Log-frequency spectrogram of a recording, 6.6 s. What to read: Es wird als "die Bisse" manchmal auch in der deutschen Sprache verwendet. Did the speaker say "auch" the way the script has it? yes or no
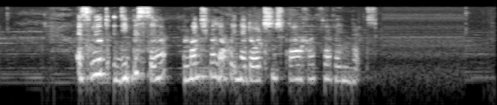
yes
